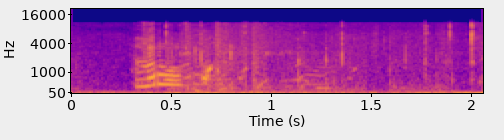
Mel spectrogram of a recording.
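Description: Ice shatters with a crunchy burst.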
